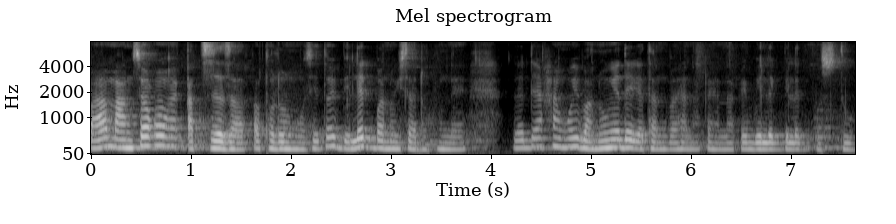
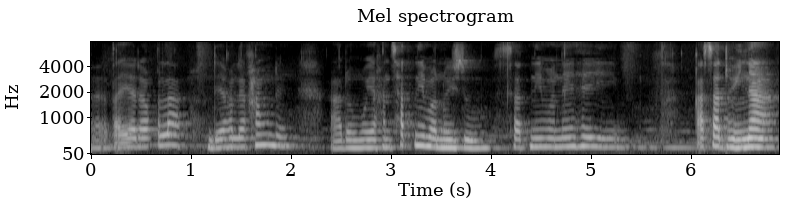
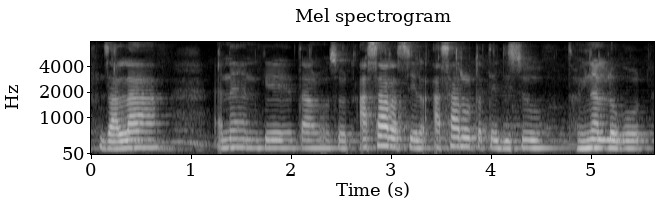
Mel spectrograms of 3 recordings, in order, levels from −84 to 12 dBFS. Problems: background sounds at intervals, background conversations at intervals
